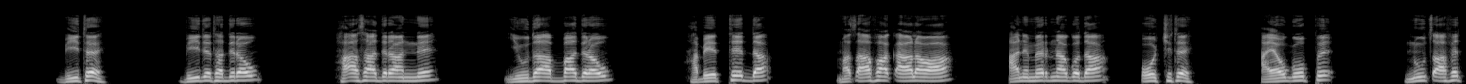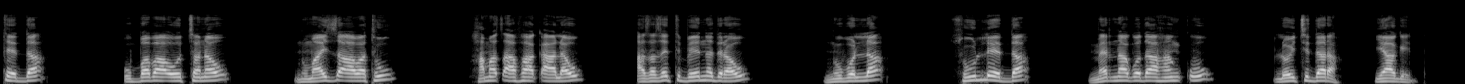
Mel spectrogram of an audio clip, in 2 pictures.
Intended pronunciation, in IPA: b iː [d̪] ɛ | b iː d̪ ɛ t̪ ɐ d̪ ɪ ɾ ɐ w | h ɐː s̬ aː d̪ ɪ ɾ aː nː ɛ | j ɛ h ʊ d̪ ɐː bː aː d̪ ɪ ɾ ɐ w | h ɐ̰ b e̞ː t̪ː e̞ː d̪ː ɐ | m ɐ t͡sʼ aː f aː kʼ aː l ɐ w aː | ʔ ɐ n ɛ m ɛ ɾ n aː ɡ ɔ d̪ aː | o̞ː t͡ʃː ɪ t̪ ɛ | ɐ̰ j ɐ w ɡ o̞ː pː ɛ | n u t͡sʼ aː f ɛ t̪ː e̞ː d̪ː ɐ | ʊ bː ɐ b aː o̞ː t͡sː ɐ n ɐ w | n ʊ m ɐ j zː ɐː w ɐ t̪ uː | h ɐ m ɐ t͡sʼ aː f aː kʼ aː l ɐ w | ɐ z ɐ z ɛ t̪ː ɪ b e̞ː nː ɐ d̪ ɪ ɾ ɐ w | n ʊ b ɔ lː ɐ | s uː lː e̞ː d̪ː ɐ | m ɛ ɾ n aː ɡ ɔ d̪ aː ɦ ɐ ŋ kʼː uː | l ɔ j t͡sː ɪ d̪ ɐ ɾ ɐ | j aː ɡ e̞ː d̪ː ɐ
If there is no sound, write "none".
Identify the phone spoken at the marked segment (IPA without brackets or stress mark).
t̪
